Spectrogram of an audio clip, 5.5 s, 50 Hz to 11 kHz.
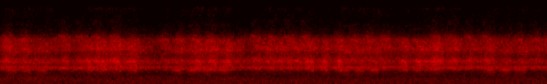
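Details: Loud katydid chorus on a July 31 summer night beneath yard oaks, recorded on foot near a driveway; steady high-pitched rasping band with soft rhythmic pulsing, no other clear sounds.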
